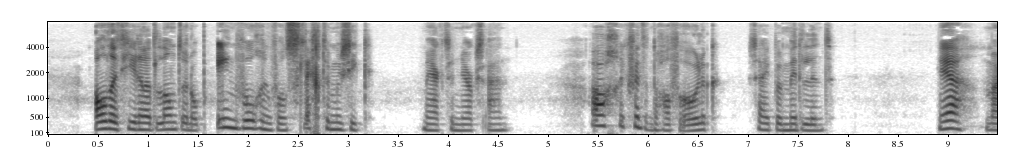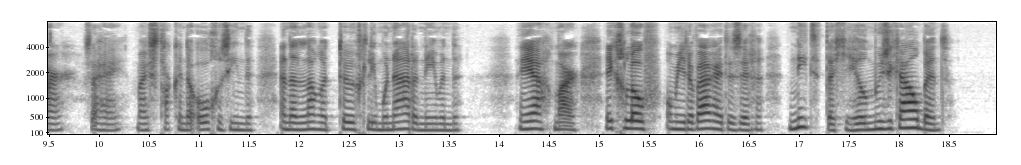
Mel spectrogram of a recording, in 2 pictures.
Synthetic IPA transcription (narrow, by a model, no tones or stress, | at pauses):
ʔɑlˠtɛjtɦiːɾɪnətlɑntənɔpejnvɔlˠχɪŋvɑnslɛχtəmyzik | mɛɹk̚tənɵɹksaːn | ɔχɪkfɪntətnɔχɑlˠv̥rowlək | z̥ɛjɪɡ̚bəmɪdələnt | jaːmaːɹz̥ɛjɦɛjmɛjstrɑkɪndə̰ʔowχəzindəʔɛnənlɑŋətøɥχlimonaːdənejməndə | jaːmaːɹɪkχəlowfʔɔmjədəʋaːɹɦɛjtəzɛχən | nitd̥ɑtjəɦɪːlˠmyzikaːlˠbɛnt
